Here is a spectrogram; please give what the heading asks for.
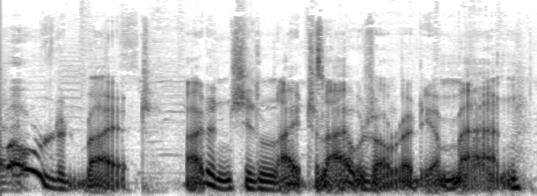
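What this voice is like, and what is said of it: Bad Bane character voice impression. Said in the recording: “We have the worst Bane accent... Who can do the worst Bane impression?”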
